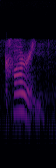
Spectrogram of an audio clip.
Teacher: The key here is that the words car and in are almost combined into one, rolled into each other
